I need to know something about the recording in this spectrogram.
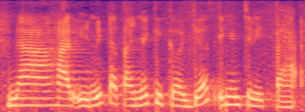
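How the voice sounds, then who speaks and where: A woman hosting a children's storytelling show, animated and coaxing, prompting a young storyteller. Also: medium pitch, moderate pace, muffled recording. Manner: animated, coaxing, often laughing. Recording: faint background noise.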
